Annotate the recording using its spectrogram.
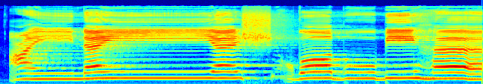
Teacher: huruf ro dibunyikan secara tafkhim karena harakatnya fathah cara bacanya adalah ditebalkan pangkal lidah ngangkat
